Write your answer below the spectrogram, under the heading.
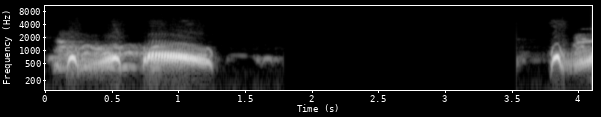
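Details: Cooing of a spotted dove, a lure recording for teaching young captive birds: two short rising-falling notes and a drawn-out final coo, a long pause, then another phrase begins.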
